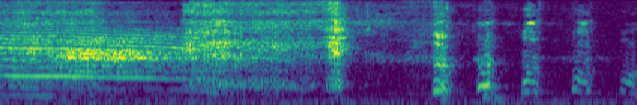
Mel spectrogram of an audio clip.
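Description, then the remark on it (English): A loud, sustained high-pitched whooping cheer rings out for about a second, then breaks into a noisy burst and a run of short, rhythmic laughing or cheering bursts that fade out. “The crowd goes wild!”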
